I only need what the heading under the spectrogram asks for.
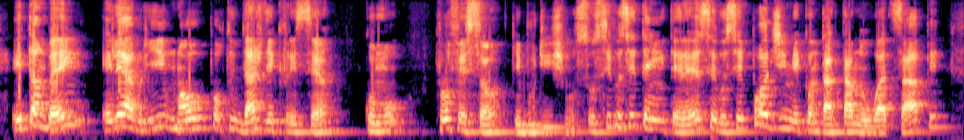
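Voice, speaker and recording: A man speaks at a fairly slow pace with lively intonation, and audible room echo surrounds his voice. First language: French (speaking Portuguese). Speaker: Buddhist lama. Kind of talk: informal talk to camera. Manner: halting.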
